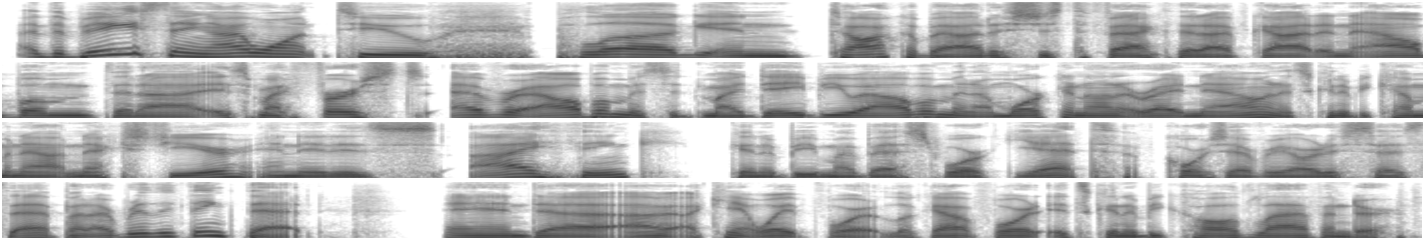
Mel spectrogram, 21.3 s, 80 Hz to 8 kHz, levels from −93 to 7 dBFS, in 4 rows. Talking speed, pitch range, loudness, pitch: 240 wpm, 100-125 Hz, -25 LUFS, 110 Hz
